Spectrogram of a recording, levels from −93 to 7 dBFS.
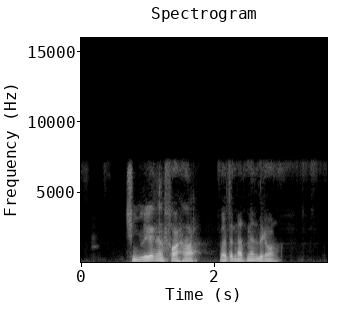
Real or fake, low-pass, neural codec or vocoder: fake; 7.2 kHz; codec, 16 kHz, 1 kbps, FreqCodec, larger model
